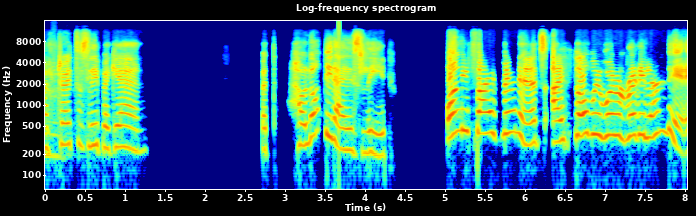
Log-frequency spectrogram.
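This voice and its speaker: A woman with a Spanish accent speaks at a fairly slow pace in a high voice with very wide pitch swings, leaving long, frequent pauses, in a dry, close recording with no echo. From Colombia. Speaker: comedy student. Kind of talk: stand-up.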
